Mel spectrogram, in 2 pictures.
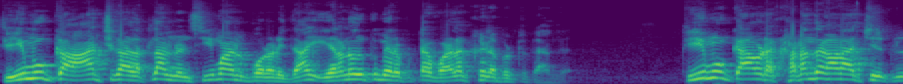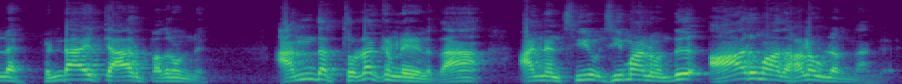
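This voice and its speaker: Male party spokesman, fairly high voice, very lively pitch, combative and rhetorical in a political interview. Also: fast. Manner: forceful, rhetorical, repeats phrases for emphasis.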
